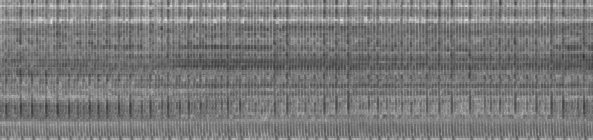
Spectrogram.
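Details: IEL Pioneer HM chainsaw, old two-stroke, after complete teardown (leaking base gasket, starter dogs fixed), running before bar and chain fitted: fast, even crackle holds steady speed without misses or dropouts; now runs great.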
